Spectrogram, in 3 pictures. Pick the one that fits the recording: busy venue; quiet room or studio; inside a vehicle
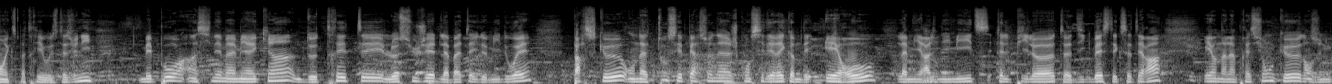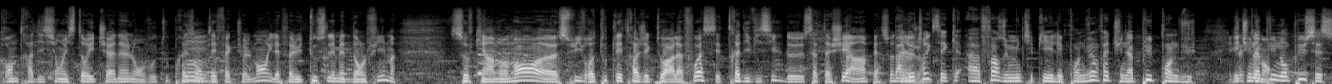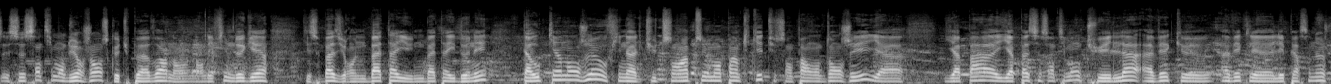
busy venue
